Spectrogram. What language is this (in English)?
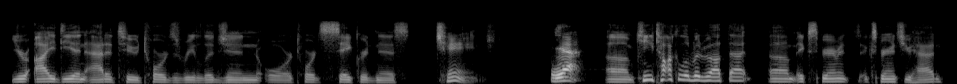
English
